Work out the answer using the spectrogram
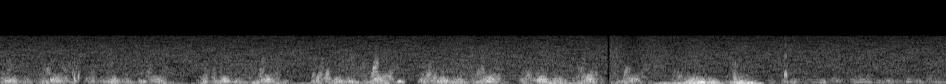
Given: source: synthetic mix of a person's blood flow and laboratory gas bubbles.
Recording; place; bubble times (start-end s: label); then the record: Doppler ultrasound of blood flow; precordium
0.60-0.82 s: bubbles
7.31-7.40 s: bubbles
7.83-7.90 s: bubbles
From the record:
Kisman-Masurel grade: 121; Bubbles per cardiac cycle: 1 to 2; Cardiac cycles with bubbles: 10 to 50%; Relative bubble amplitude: barely perceptible (0.100 to 0.250); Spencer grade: 2 (many but less than half of the cardiac periods contain bubble signals, singularly or in groups); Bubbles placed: only in the low amplitude regions of the cardiac cycle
